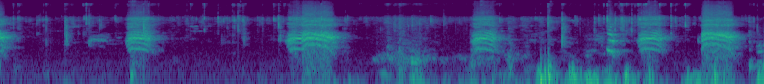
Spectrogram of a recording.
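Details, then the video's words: Crow giving harsh, drawn-out caws spaced irregularly, about four loud calls with softer calling and low rumbling noise in between. "All types of Crow Sounds"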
